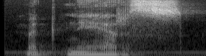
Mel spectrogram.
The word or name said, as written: MacNair's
